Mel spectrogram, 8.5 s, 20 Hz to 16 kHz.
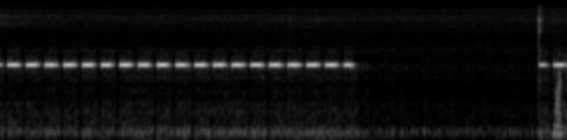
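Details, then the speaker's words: Rapid repeating high-pitched beeps, about 3–4 per second, stopping then briefly resuming: ventilator alarm during high-frequency oscillatory ventilation (HFOV) setup, with alarm limits set around a mean airway pressure of 10. "colleague is setting those alarms so that we don't hear that during our setup so be advised IED you can set your max mean airway pressure to above and set the lower pressure three below"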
